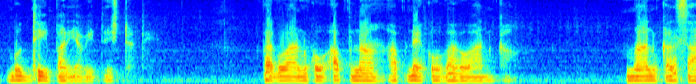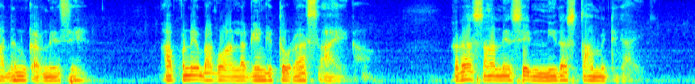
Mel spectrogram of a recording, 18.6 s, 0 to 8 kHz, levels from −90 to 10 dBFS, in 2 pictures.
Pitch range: 90-100 Hz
